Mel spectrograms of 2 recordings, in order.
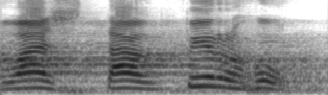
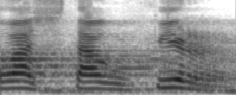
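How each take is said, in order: First: The word ends with a faint 'hu' sound. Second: The word ends without a final 'hu' sound. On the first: The speaker calls it right. "Padahal di sini aslinya" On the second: The speaker calls it wrong. "Kedengarannya yang salah"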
